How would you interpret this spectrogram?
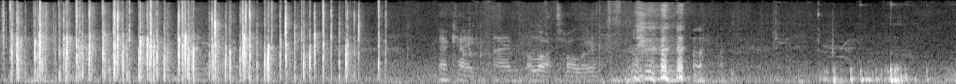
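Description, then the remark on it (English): An audience claps in a loud, dense burst of applause for several seconds for a performer being introduced, then it fades out and a voice begins speaking over a few scattered claps. “So a huge round of applause for the lovely, versatile, and just brilliant in every way”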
